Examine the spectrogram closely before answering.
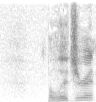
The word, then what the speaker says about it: belligerent: disinclined antonym is eager belligerent is next and I have uh two different pictures here because there are two different forms to this word uh it's both an adjective and a noun the second syllable is accented the adjective form it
